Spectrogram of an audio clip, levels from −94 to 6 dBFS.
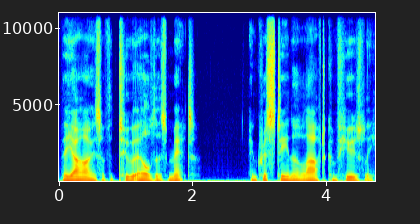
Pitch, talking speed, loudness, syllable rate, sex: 100 Hz, 140 wpm, -20 LUFS, 4.6 syllables/s, male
